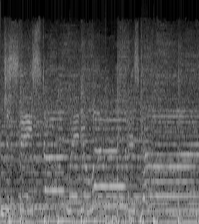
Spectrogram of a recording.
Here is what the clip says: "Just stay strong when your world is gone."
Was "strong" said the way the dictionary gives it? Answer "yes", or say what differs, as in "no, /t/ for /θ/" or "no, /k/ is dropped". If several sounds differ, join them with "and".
no, /ɹ/ is dropped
